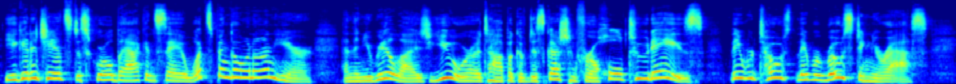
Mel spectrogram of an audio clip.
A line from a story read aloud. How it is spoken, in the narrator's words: chuckles, remembering times when he was the butt of the joke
